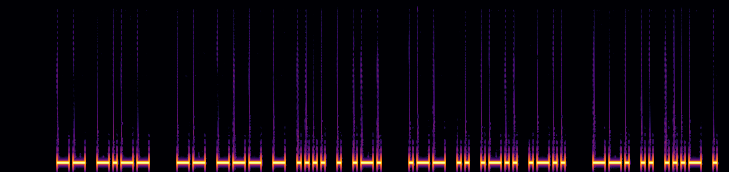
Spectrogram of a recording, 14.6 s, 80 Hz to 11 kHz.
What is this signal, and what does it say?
Morse code, heard as a keyed tone, about 15 wpm, 700 Hz. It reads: MY MOTHER WILL GIVE
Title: Sentences from Top 1000 Words - Review Part 1 - 15wpm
